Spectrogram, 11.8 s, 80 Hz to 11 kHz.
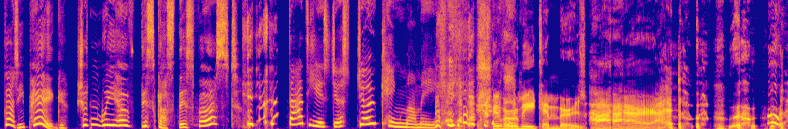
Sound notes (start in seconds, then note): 3.9 laugh; 6.7 menacing voice; 8.9 growls; 9.9 cough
